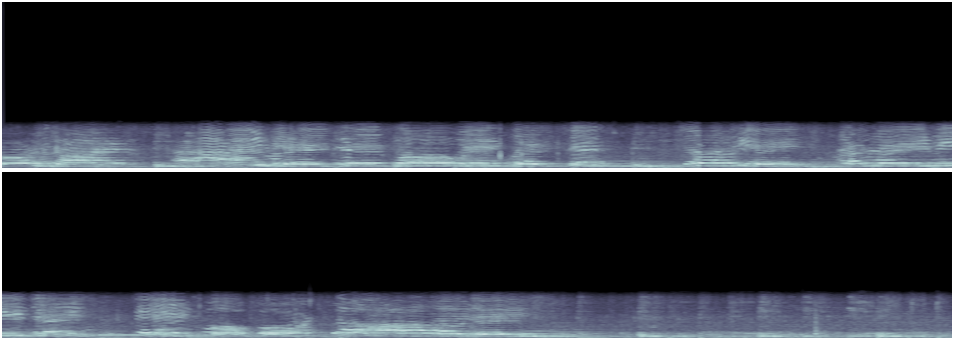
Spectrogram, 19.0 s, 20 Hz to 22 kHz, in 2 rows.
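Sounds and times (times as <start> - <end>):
young children singing: 0.0 - 15.3.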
